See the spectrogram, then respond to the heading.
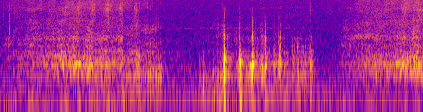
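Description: Long nails tap and scratch the treads of a chunky, hollow-cleated beige rubber lug sole on a cognac suede ankle boot, held up with the sole facing out. Soft, dry scratching rasps frame a quick cluster of about five short, dull taps in the middle, with no ring.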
